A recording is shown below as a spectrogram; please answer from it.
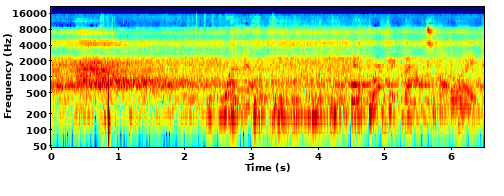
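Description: Indistinct voices over a steady background, as from a television broadcast, with one sharp knock just under a second in.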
